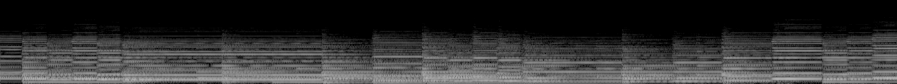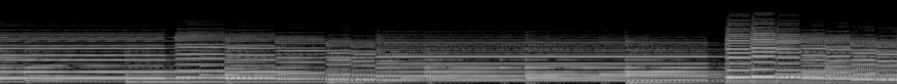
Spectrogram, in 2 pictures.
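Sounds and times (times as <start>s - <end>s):
cello in a slow sonata movement: 0.0s - 17.9s
piano accompanying a cello sonata: 0.0s - 17.9s.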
